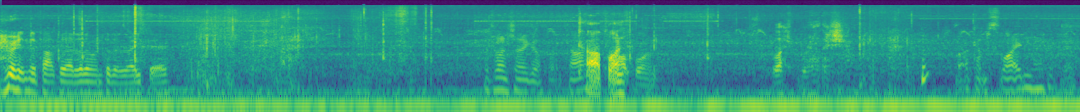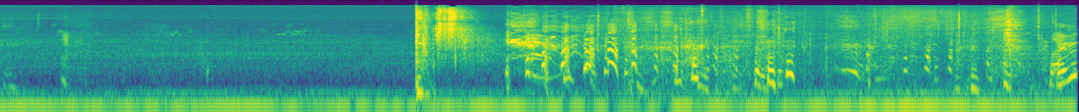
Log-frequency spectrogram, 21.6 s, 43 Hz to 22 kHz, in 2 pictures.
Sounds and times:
Speech: 21.3s - 21.5s.

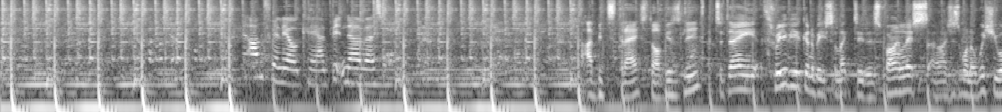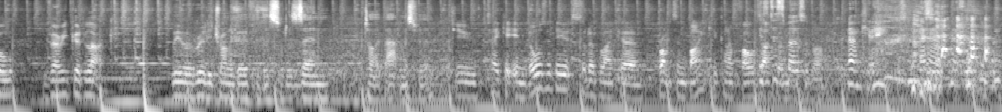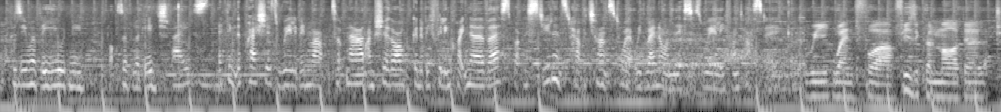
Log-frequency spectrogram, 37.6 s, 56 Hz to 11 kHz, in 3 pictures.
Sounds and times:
Music: 0.0s - 37.5s.

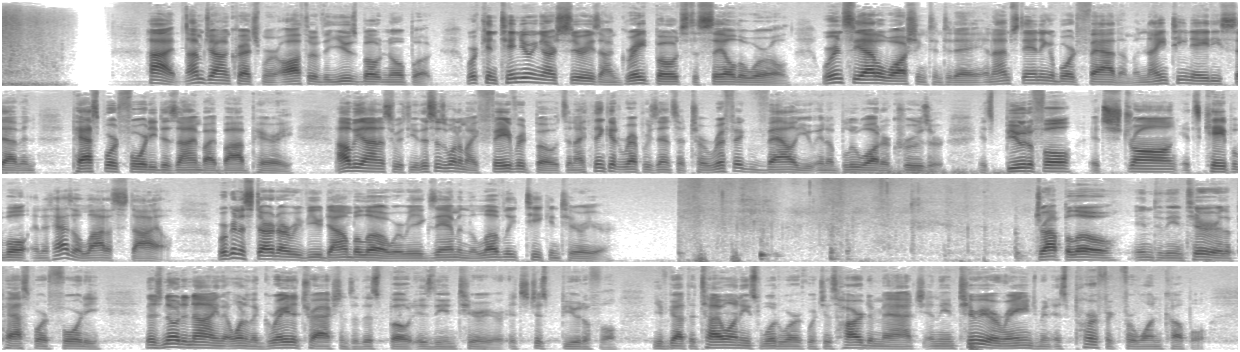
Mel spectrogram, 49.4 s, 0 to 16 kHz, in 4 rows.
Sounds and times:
Speech: 1.4s - 30.9s, 35.0s - 49.2s.

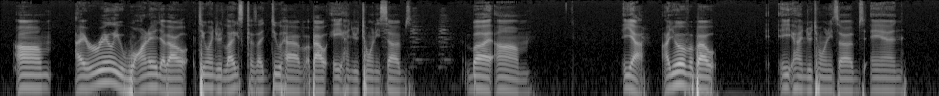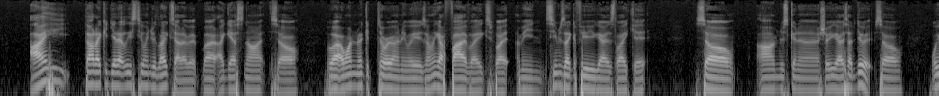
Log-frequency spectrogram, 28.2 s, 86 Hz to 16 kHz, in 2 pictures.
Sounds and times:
Speech: 0.2s - 6.3s, 7.0s - 8.0s, 9.3s - 10.8s, 11.5s - 13.6s, 14.5s - 23.8s, 24.5s - 28.1s.

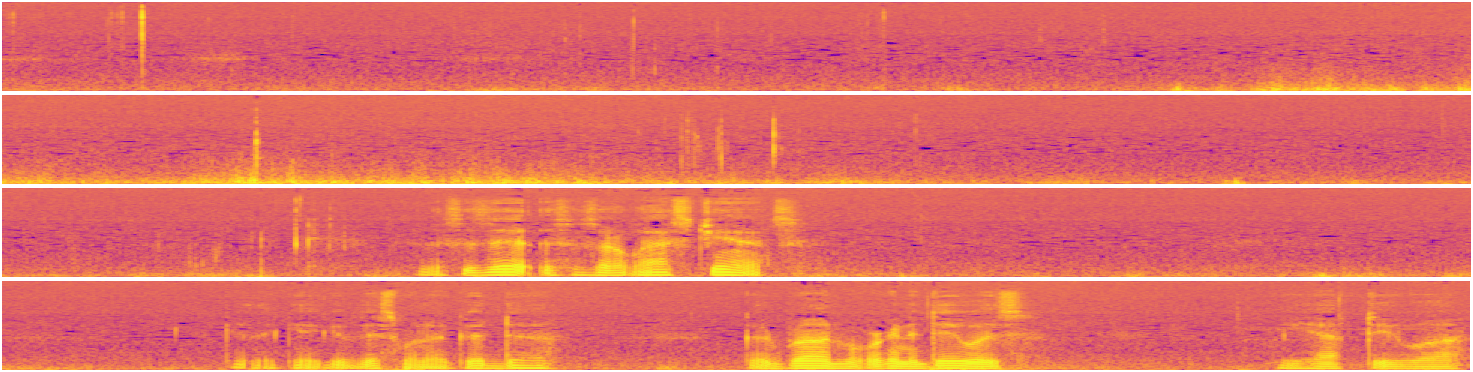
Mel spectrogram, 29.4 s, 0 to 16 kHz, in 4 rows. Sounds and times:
Speech: 16.8s - 18.8s, 23.1s - 24.9s, 25.7s - 27.2s, 28.4s - 29.3s.

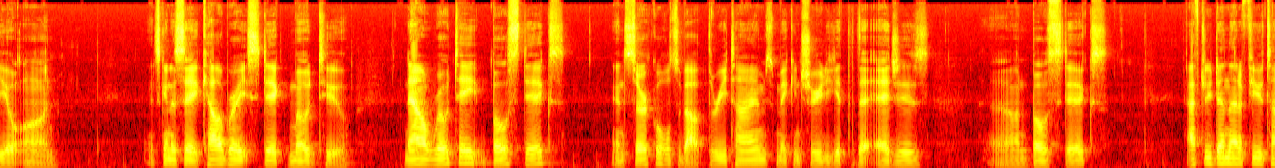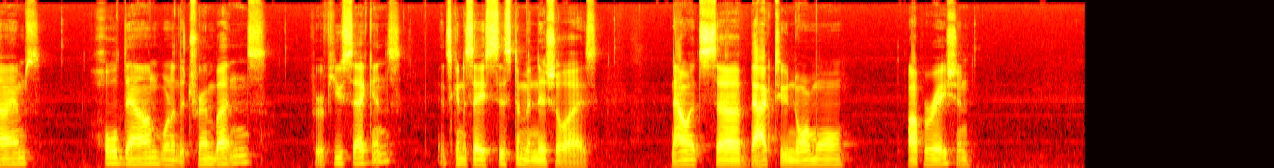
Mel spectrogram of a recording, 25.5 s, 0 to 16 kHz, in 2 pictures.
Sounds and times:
Speech: 0.0s - 0.6s, 1.5s - 11.2s, 11.9s - 18.8s, 19.4s - 22.6s.

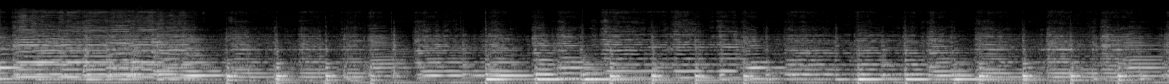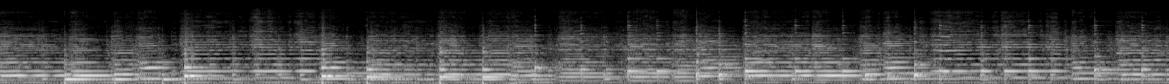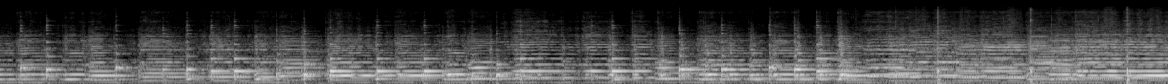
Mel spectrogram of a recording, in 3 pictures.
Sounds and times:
Pizzicato: 0.0s - 35.0s.

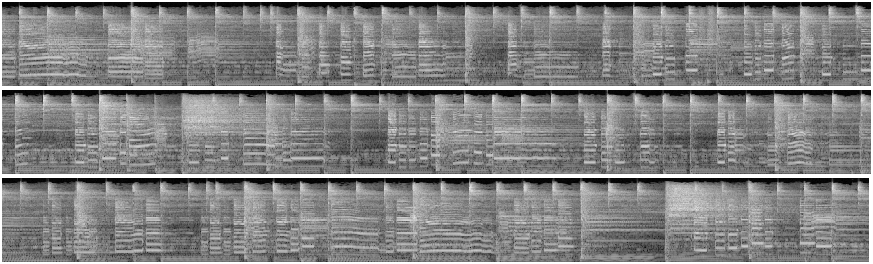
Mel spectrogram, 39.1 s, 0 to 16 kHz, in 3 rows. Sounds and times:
Music: 0.0s - 39.0s.

